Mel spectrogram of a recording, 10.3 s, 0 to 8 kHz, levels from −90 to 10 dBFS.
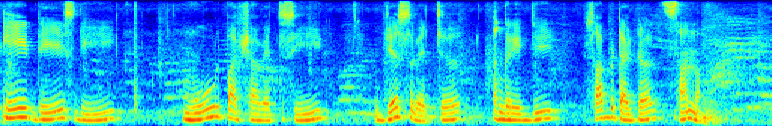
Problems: constant background noise, background conversations at intervals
